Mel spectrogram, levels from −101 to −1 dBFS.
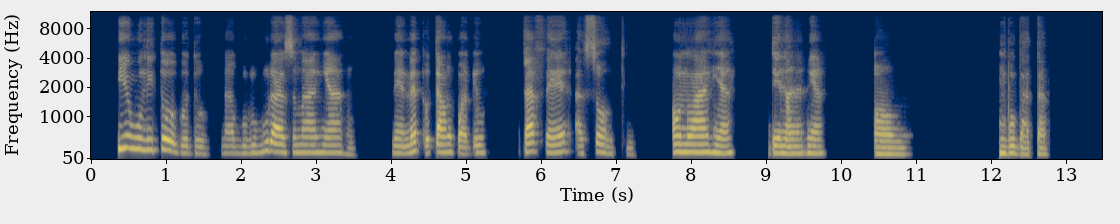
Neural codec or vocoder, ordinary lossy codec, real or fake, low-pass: codec, 32 kHz, 1.9 kbps, SNAC; none; fake; 10.8 kHz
